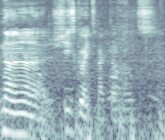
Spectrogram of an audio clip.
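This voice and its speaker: A man's voice: lowish voice, moderate pace, heavy background noise. A young man chatting casually while playing a game with a friend, laughing a lot and yelping when chased. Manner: laughs a lot, yelps and shouts mock French when chased. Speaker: gamer. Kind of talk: casual gaming chat.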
